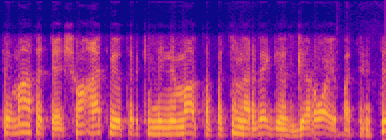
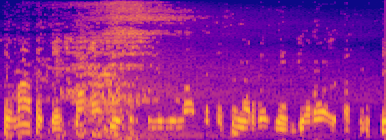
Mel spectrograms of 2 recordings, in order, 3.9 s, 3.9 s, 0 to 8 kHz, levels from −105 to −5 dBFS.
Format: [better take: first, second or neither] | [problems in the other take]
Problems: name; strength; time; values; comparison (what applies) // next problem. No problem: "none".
first | noise reduction (classical method spectral subtraction)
